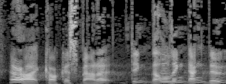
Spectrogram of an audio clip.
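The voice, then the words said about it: Imitated thick Chorley accent. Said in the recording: “No offense to the people of Chorley ... It's a fantastic accent, but I just couldn't understand.”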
